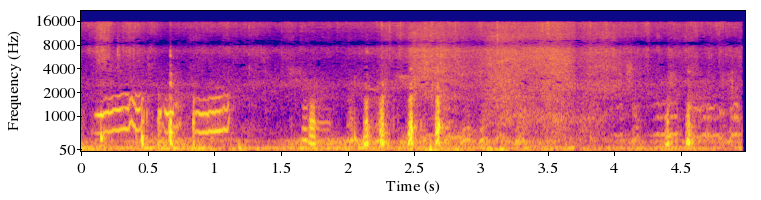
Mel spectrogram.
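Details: A blue laced red Wyandotte rooster's food call: quick bursts of low, throaty clucks in short runs, calling hens over to share food he has found, over a steady low background rumble.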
